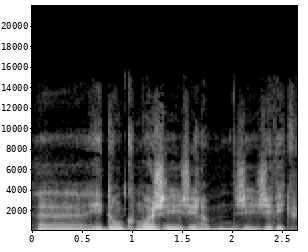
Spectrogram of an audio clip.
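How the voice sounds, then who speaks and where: With fairly even intonation, a man speaks in a fairly low, somewhat breathy voice. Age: 50s. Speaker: writer and doctor; guest. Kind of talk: radio interview. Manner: halting. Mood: thoughtful, measured. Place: studio. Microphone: studio mic.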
